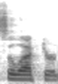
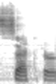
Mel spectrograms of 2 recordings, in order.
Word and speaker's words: selector: I'm saying it wrong, it's selector, not sector, there's an L in there.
